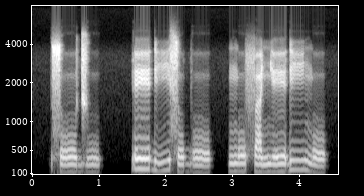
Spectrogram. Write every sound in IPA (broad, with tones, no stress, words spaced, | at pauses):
soː˨d͡ʒu˨ | ɾeː˦ɗiː˨˦so˨boː˨ | ŋo˨ fa˨ɲeː˨ɗiː˦ ŋo˨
